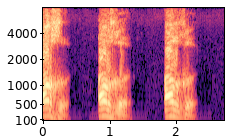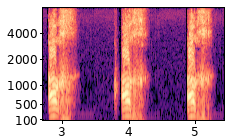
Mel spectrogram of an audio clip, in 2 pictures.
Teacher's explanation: تو یہ اندر یعنی یہاں حلق سے ہمارے آخر حلق سے دو حرف نکلیں گے غین اور خا ، ان کی پریکٹس کریں اغ اغ اغ اخ اخ اخ،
